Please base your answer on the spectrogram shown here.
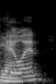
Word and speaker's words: Gillan: back to voice one line for a Karen Gillan. Did I say her name right? Yeah Karen Gillan which was really cool seeing her not all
